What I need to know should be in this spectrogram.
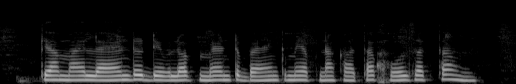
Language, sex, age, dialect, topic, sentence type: Hindi, female, 18-24, Awadhi Bundeli, banking, statement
